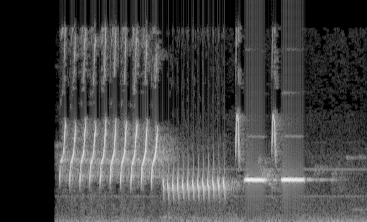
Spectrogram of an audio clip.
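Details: Goldfinch mule, a goldfinch crossed with a canary, singing: a fast run of bright, high repeated notes, then a lower steady buzzy trill, ending with two clear sustained whistles.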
